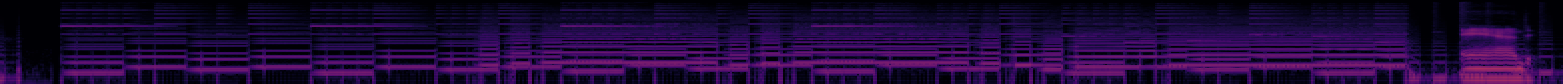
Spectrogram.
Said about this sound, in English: Okay, here's how it sounds with the first seven instruments, but not the thunder drum.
